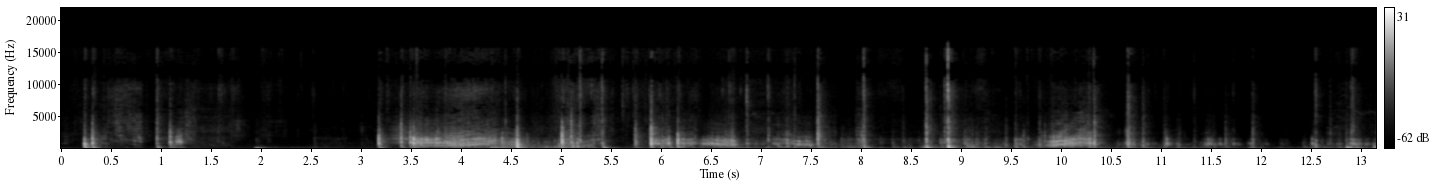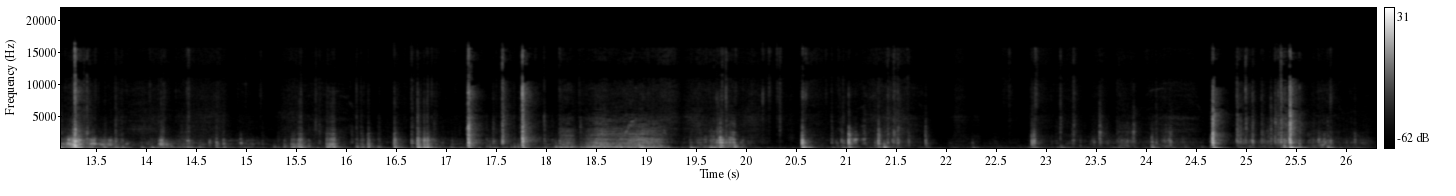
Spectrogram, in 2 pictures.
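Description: Hands fitting a chin strap onto a hard plastic football helmet: irregular clicks, taps and knocks of the straps and buckles against the shell, with rustling of the straps in between.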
